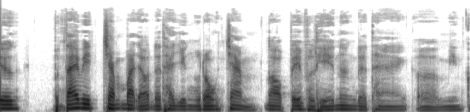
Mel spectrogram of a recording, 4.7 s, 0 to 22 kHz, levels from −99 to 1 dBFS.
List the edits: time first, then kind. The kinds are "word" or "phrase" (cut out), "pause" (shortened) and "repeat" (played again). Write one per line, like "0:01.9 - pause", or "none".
0:01.0 - pause
0:02.6 - pause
